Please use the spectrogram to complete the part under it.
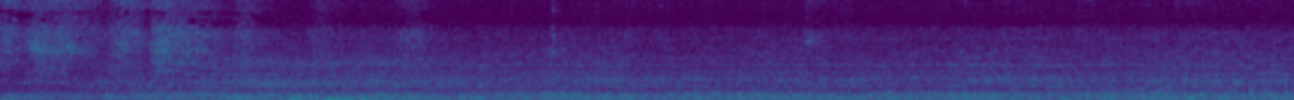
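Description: Freight wagons rumble and clatter over the rails.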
